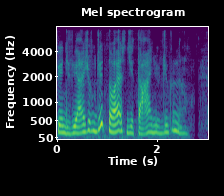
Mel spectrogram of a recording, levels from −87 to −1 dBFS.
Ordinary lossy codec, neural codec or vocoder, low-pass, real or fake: none; codec, 16 kHz, 4.8 kbps, FACodec; 7.2 kHz; fake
